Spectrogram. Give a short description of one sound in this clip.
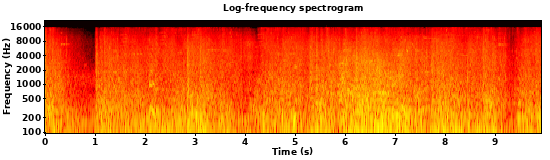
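Magic blasts and hits crackle and boom in a fast-paced game fight.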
